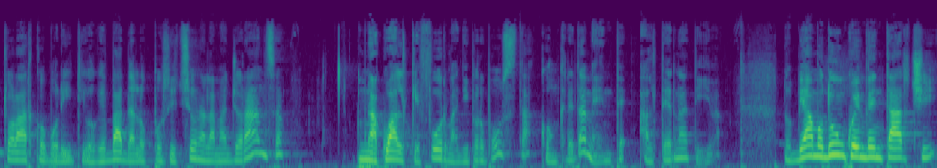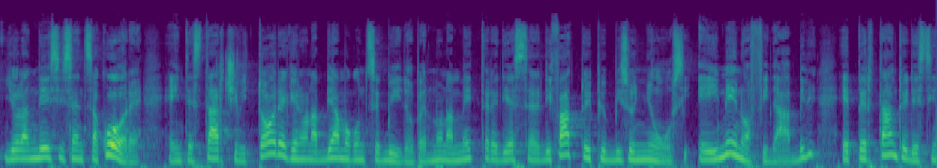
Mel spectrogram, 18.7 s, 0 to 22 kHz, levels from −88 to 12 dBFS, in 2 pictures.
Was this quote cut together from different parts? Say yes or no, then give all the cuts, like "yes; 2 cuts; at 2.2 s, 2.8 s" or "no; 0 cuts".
no; 0 cuts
